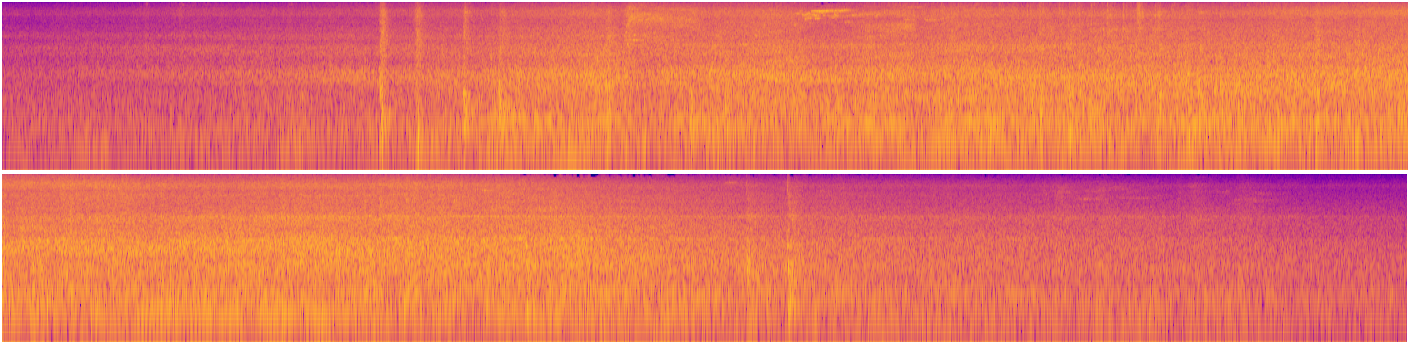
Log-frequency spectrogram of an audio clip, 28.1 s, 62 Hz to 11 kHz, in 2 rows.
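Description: Irish Rail 29000 class diesel multiple unit running past on the station tracks: the underfloor diesel engines hum steadily under the noise of the wheels on the rails. The sound swells as the cars come alongside, then fades as the train draws away, with a few sharp clicks about four seconds in.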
